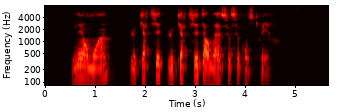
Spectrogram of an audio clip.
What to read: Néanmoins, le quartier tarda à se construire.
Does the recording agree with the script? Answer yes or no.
no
